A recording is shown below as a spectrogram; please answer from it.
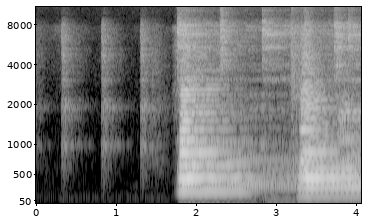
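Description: Three faint clicks about half a second apart, a count-in, then about two seconds in a saxophone begins playing a slow jazz melody over a backing track with a bass line.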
